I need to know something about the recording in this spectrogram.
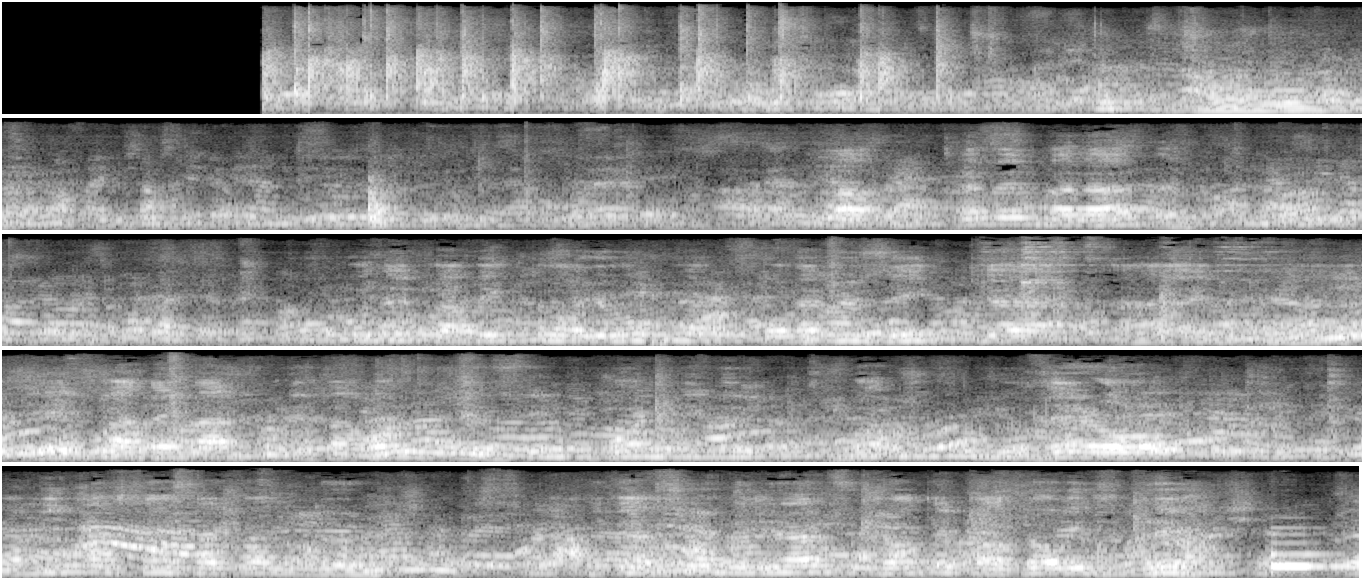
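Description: A guitar plays jazz chords.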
